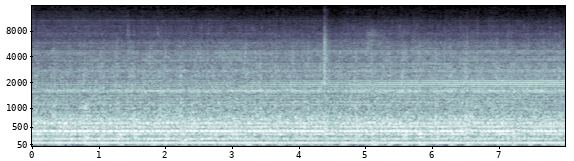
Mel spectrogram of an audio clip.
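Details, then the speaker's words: Hotpoint 9530 Electronic 1000 Plus washer, twin bedding load, after repair of burnt mains-lead neutral wire, final spin: steady motor hum with constant high tone, no thumping or banging; drum balanced, smooth. "That is probably the smoothest spin this machine's ever done on YouTube. I like that. It sounds so smooth going up to the house."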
